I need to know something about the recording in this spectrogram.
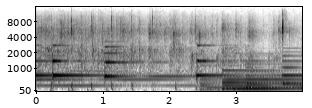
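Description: Worship keyboard playing slow, held chords, with a deeper chord coming in about two and a half seconds in, under a congregation's applause.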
